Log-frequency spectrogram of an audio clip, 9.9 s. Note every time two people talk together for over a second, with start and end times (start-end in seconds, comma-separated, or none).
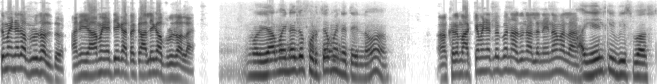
none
